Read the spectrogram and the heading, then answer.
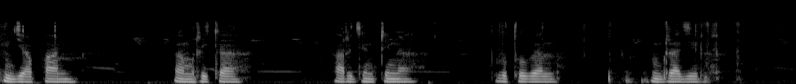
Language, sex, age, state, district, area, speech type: Santali, male, 30-45, West Bengal, Uttar Dinajpur, rural, spontaneous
